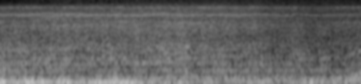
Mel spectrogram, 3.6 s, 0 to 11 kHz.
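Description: HS720R drone flying in strong wind, a continuous loud whir of rotors mixed with rough wind buffeting, steady and close with no voices.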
